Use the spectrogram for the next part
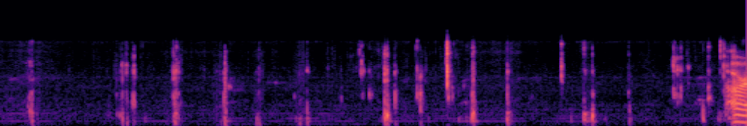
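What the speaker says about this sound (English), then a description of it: "I'll just chew the ice till it's done" Ice from an iced coffee gets crunched between the teeth in a series of sharp, close, irregular bites and cracks, separated by short pauses of quiet.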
